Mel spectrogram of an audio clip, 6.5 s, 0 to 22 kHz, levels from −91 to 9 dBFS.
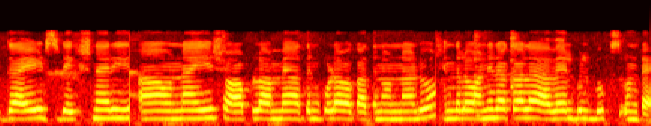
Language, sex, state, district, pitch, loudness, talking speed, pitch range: Telugu, female, Andhra Pradesh, Srikakulam, 250 Hz, -13 LUFS, 145 wpm, 245-265 Hz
